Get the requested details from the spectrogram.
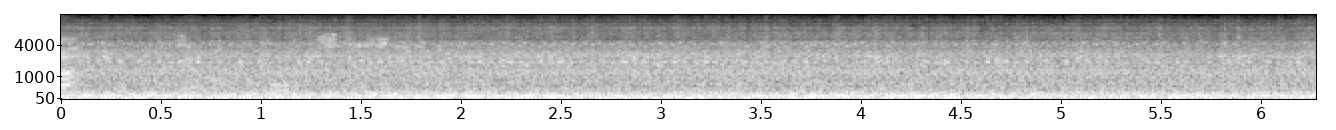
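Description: An electric locomotive engine hums steadily from inside the cab.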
